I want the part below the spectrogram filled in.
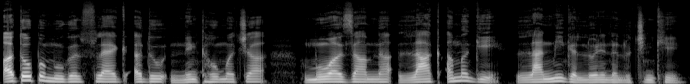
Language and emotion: Manipuri, neutral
